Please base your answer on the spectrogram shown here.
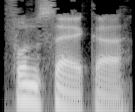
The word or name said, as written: Fonseca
